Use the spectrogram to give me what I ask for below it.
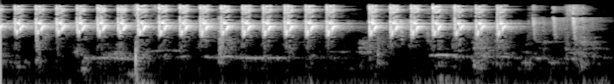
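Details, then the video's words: Plain prinia singing in a high 'ngelik' style, a quick string of buzzy, sharp notes that pauses briefly near the middle, resumes, then trails off into softer, scratchier notes at the end. "Ciblek sawah gacor ngelik panjang"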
